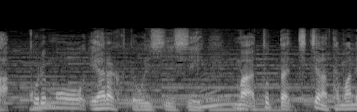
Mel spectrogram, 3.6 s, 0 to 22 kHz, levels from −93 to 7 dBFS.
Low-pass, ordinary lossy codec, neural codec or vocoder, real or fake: none; none; none; real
